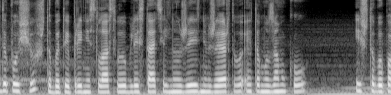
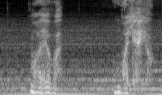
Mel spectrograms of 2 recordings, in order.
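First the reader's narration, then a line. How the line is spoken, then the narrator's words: Whispering. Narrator (Russian): прошептал Фенрис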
